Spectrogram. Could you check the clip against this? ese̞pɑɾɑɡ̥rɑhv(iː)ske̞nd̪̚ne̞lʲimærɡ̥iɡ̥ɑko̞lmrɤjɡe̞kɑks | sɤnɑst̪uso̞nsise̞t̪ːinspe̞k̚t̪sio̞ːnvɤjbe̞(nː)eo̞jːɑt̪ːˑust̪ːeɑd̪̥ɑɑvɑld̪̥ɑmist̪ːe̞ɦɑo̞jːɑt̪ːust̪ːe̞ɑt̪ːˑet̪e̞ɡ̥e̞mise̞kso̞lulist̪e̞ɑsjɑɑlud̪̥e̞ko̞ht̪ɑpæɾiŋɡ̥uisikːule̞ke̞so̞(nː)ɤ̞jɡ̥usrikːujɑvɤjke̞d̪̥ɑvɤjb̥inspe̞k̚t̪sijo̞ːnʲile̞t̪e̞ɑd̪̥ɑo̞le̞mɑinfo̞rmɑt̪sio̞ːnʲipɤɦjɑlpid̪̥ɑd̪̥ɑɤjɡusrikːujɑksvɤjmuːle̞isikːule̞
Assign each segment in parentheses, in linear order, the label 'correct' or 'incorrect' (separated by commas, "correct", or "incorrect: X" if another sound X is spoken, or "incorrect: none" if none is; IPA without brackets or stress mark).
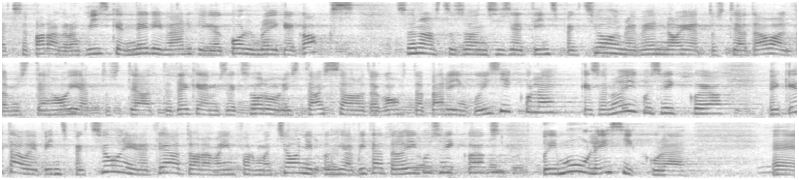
correct, correct, incorrect: n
